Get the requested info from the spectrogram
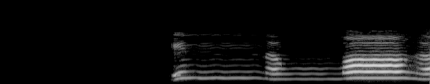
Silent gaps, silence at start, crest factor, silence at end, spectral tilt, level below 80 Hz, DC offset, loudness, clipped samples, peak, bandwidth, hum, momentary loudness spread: none; 1.75 s; 16 dB; 0 s; -6 dB/octave; under -90 dBFS; under 0.1%; -14 LUFS; under 0.1%; -4 dBFS; 5 kHz; none; 25 LU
